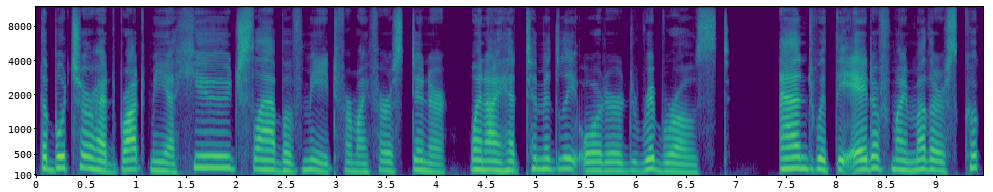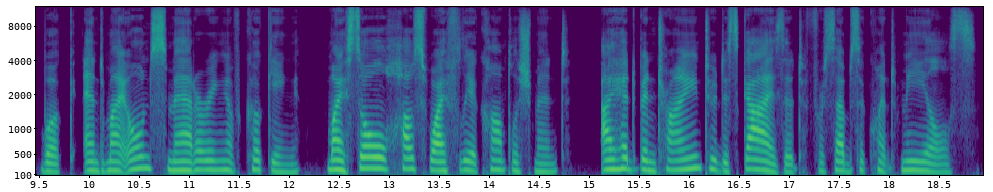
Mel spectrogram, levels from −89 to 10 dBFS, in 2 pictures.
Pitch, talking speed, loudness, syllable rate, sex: 185 Hz, 160 wpm, -20 LUFS, 4.1 syllables/s, female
